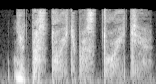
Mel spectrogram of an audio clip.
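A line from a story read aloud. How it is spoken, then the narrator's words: Whispered in ear. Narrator (Russian): Он на ухо шепотом продолжал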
